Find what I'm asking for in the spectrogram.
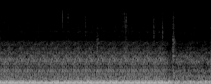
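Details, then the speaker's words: Ford 7.3 Powerstroke diesel, first cold start at 34°F with new injectors and glow plugs and new tuning: deep even rumble at raised cold idle easing down slightly; idle sometimes cycles when cold, owner may consult tuner; running fine. "it's kind of kind of that weird Idol which normally as it's doing right now it'll just bump up in the idle as idle as it's cold"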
